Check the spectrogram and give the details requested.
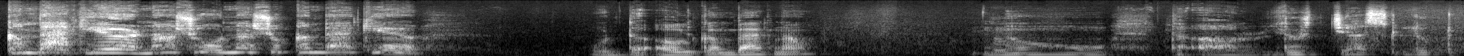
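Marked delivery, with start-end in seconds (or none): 0.0-2.1 much higher, loud desperate calling; raven calling after. Acted. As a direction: call out after someone flying off. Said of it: "the raven said".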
